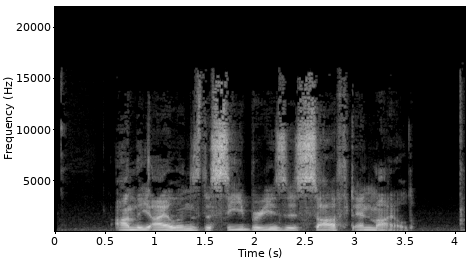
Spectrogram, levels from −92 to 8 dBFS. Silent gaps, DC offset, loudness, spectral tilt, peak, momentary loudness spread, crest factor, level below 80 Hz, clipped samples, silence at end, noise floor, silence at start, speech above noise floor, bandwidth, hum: none; under 0.1%; -17 LUFS; -3.5 dB/octave; 0 dBFS; 10 LU; 20 dB; -54 dBFS; under 0.1%; 0.6 s; -58 dBFS; 0.6 s; 40 dB; 16 kHz; none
